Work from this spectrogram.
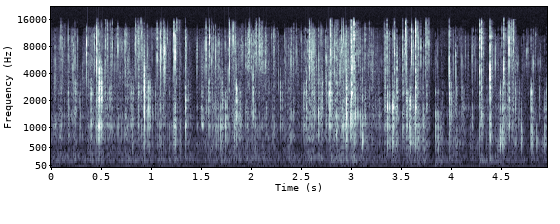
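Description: Fingertips dig into, rub and shuffle a heap of small solid stone pebbles on a wooden desk, clicking the stones together. The result is a steady, dense stream of bright, dry clicks and gritty rattles with a faint ringing tone near 1 kHz. The clicks are short and die away almost instantly, with louder clicks popping out every so often.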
